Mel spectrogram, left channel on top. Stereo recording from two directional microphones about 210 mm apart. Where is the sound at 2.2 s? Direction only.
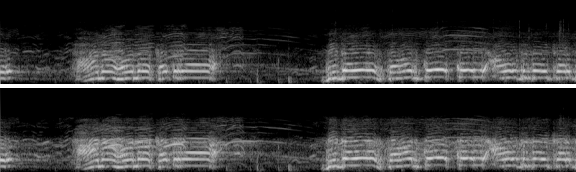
70° left (ahead or behind).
